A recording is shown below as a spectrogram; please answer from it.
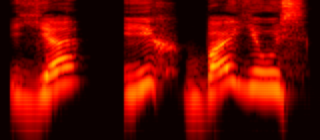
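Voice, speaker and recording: A woman's voice: fairly high pitch, expressive, no room sound. Woman putting on a feisty young gal, snappy and bickering, kinda raised voice, dry close audiobook sound. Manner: quick, bickering, exclamatory. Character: feisty young woman, stubborn and sharp-tongued.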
